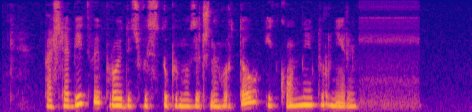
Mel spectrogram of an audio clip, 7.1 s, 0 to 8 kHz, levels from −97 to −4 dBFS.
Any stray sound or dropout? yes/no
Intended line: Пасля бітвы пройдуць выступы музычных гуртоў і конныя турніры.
no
